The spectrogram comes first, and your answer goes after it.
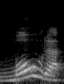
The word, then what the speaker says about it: moura: Agora pronuncie a palavra moura e perceba que entre o O e o U, qual desses sons é mais nítido na sua pronúncia? Moura, moura. Veja que moura, o som do O, ele é mais nítido do que o som do U.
